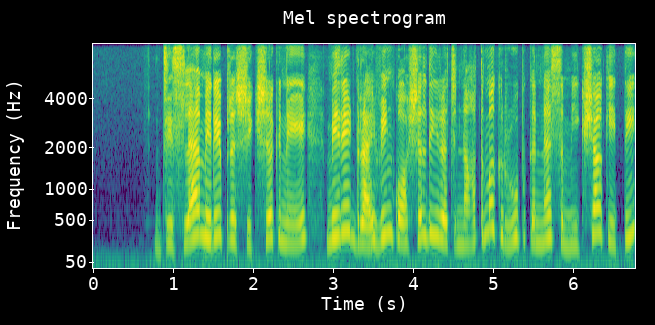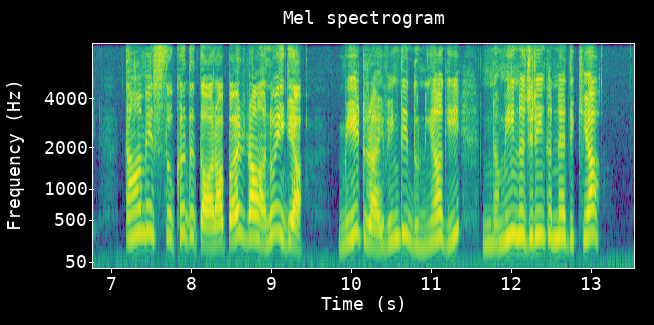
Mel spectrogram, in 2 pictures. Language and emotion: Dogri, surprised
